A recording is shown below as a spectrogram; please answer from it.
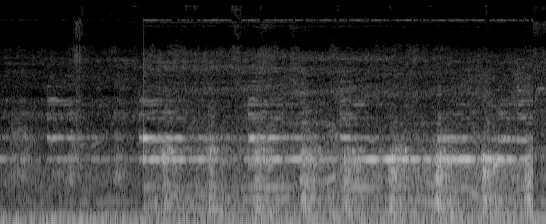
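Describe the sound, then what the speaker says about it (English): A ride train at a dinosaur park rumbles in with a fake choo-choo sound, sustained whistle-like tones over rhythmic chugging that continues at moderate loudness. "They made the fake choo-choo sound."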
